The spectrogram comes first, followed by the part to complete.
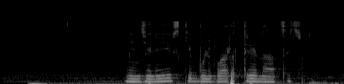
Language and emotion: Russian, neutral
